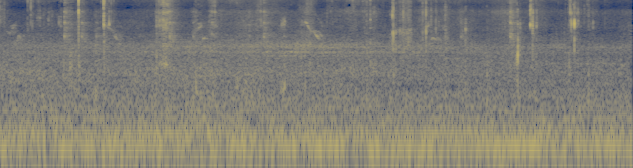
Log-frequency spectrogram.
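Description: A person chewing a bite of chicken McNugget close to the microphone, with small scattered clicks and crackles, over a steady low rumble.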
